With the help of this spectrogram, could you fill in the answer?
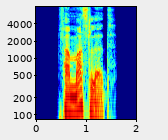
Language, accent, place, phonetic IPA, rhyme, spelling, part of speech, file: German, Germany, Berlin, [fɛɐ̯ˈmaslət], -aslət, vermasslet, verb, De-vermasslet.ogg
- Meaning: second-person plural subjunctive I of vermasseln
